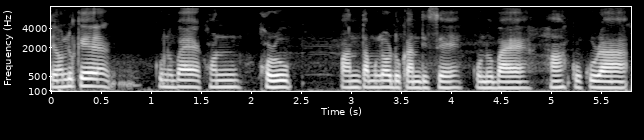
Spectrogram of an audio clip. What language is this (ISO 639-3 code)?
asm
